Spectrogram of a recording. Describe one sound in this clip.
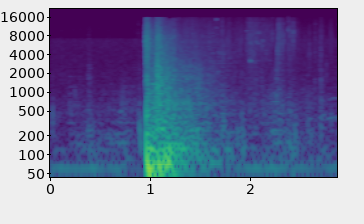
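A loud blast breaks through a wall.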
